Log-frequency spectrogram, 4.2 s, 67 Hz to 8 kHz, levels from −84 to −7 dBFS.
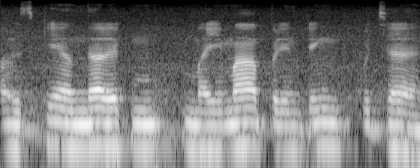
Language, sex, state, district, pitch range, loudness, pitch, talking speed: Hindi, male, Bihar, West Champaran, 115-120 Hz, -18 LUFS, 115 Hz, 115 wpm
